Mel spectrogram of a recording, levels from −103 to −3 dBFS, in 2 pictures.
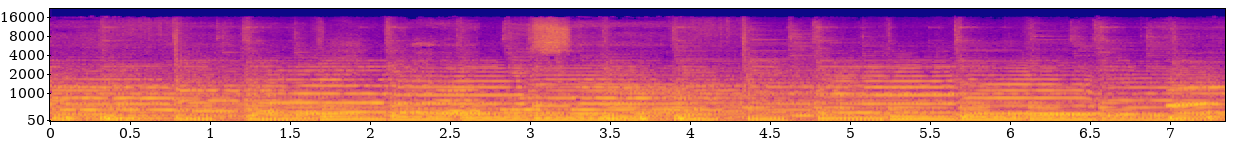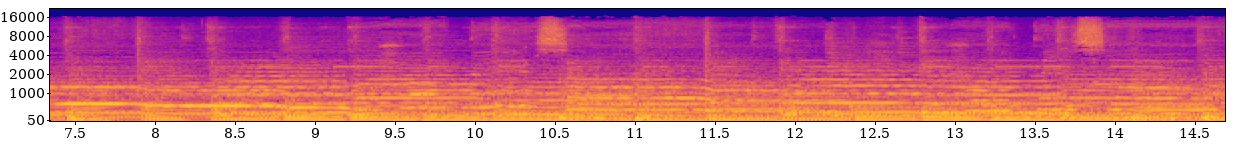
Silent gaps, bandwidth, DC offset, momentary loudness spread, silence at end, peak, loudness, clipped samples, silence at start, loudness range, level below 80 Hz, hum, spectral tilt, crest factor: none; 16.5 kHz; 1%; 3 LU; 0 s; -4 dBFS; -19 LUFS; under 0.1%; 0 s; 2 LU; -26 dBFS; none; -6.5 dB/octave; 12 dB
